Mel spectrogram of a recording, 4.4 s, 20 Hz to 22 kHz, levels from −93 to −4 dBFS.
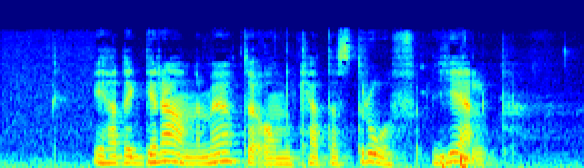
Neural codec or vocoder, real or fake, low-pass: none; real; 10.8 kHz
